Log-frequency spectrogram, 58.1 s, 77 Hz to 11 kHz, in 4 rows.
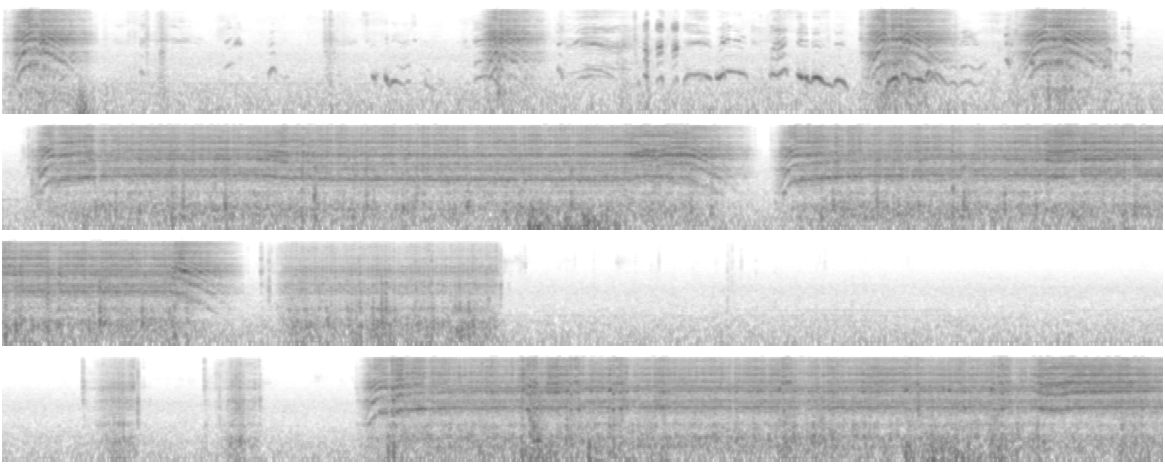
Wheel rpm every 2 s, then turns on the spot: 20, 0, 0, 0, 0, 40, 40, 80, 230, 200, 190, 120, 160, 230, 230, 150, 30, 40, 0, 0, 0, 0, 10, 10, 180, 230, 240, 240, 230.
32-36 44-46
